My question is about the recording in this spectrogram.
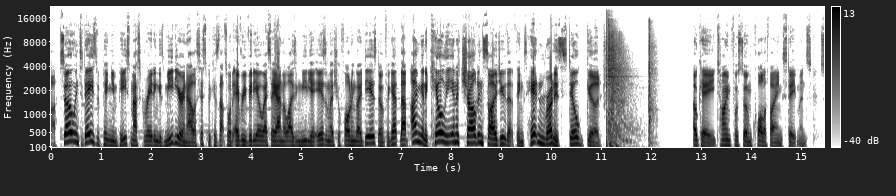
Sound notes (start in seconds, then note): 11.0 gunshot and critical hit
